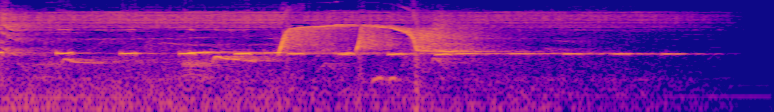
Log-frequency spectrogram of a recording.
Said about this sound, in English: Listen for the delicate call of the musician wren. Bird Note invites you to sit back and enjoy the sounds of the Amazon.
